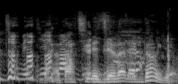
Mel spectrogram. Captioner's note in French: rires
